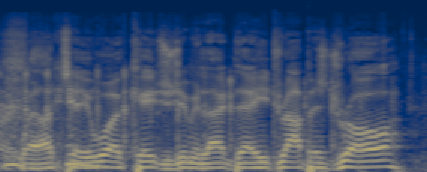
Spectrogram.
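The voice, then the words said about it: Cajun accent character voice. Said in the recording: “Could you keep that accent up ... You were just Cajun Jimmy.”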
